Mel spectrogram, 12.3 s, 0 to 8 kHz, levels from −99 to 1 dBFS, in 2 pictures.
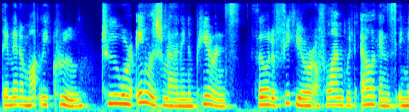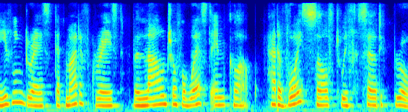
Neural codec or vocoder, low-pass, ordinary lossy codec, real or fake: codec, 16 kHz, 2 kbps, X-Codec, HuBERT features, trained on general audio; 7.2 kHz; AAC, 32 kbps; fake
